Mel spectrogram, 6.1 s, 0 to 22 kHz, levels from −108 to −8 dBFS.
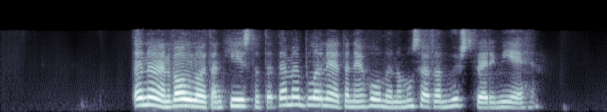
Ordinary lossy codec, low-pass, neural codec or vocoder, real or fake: AAC, 64 kbps; 7.2 kHz; codec, 16 kHz, 0.5 kbps, X-Codec, WavLM features, trained on Multilingual LibriSpeech; fake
